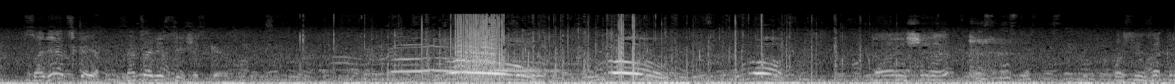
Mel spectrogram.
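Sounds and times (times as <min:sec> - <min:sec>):
speech: 0:00.3 - 0:05.5, 0:08.9 - 0:10.4, 0:11.1 - 0:11.7
crowd applause and cheering at rally: 0:03.0 - 0:09.4.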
